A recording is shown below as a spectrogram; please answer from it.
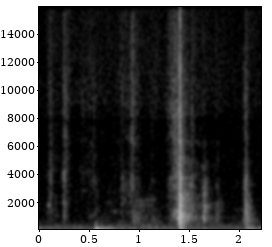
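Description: Oracle cards being dealt onto a table. There is a soft thump about half a second in, then a sharp card snap a little before the end, followed by a couple of lighter clicks.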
